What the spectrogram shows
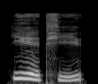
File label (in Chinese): "液体", Chinese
